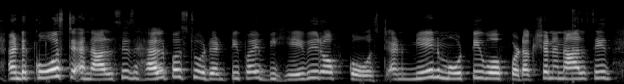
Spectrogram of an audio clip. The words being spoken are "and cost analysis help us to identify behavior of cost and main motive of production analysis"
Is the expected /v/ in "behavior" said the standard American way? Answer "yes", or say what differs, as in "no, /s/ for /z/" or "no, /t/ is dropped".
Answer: yes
